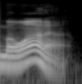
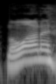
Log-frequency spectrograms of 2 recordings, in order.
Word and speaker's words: Moana: Speaking of heroines in movies, as Frozen was a giant success, like $1 billion, Disney has just introduced a new heroine called Moana, I believe is how you pronounce it.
